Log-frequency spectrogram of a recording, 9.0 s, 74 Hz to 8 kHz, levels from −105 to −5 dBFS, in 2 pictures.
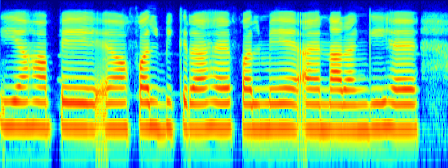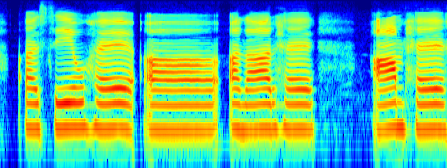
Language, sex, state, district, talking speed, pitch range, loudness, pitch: Hindi, female, Bihar, Purnia, 125 wpm, 220-230 Hz, -24 LUFS, 225 Hz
